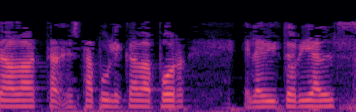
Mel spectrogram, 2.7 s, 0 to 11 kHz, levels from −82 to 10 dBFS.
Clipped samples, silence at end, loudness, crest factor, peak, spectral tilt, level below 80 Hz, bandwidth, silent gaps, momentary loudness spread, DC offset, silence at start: under 0.1%; 0 s; -25 LUFS; 18 dB; -8 dBFS; -9 dB/octave; -50 dBFS; 5.8 kHz; none; 11 LU; under 0.1%; 0 s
